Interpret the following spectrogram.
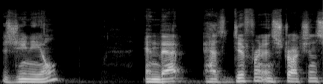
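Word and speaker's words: Xenial: And then Ubuntu 16.04, which I believe is pronounced genial.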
